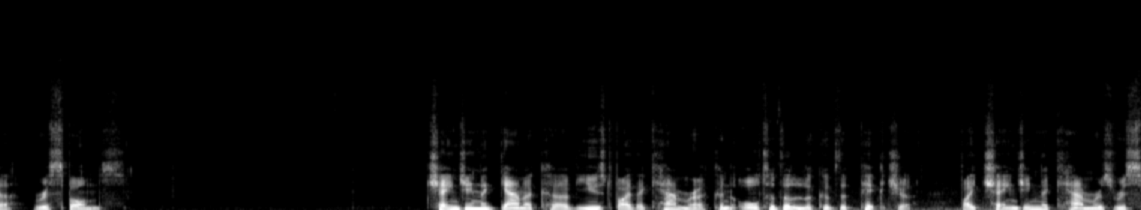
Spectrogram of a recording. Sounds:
Speech

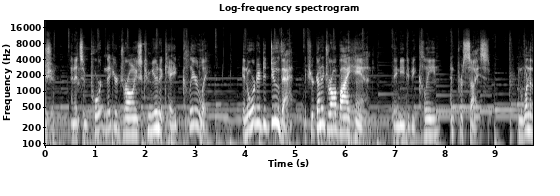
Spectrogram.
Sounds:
Music, Speech

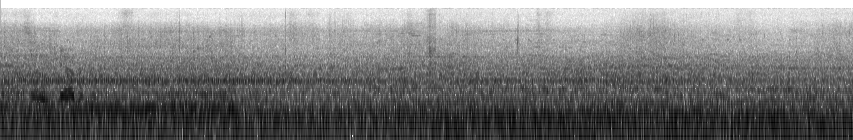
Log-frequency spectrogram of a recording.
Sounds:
Speech

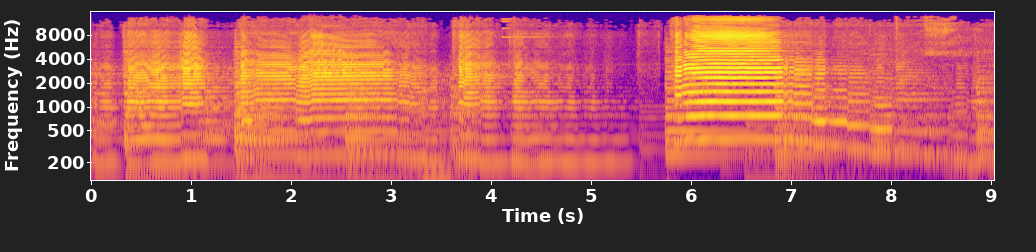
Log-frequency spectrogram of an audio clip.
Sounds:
Saxophone, Music, playing saxophone, Musical instrument

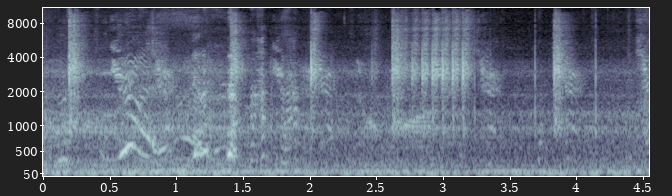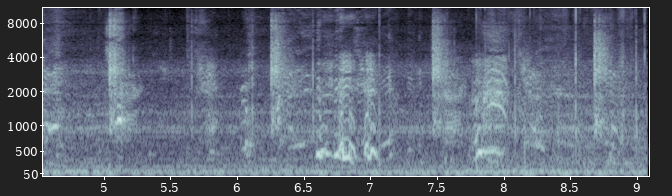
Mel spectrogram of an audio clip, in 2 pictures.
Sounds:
Speech, Music

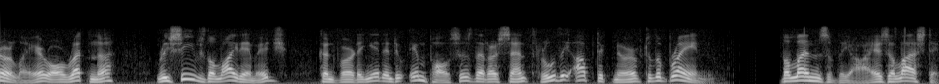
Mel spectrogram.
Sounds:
Speech

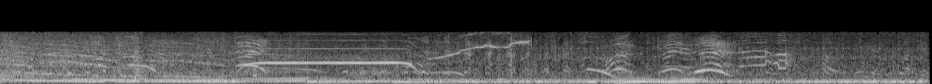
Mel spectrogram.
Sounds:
Vehicle, Car, Speech

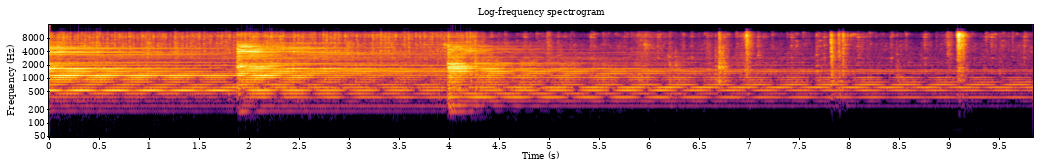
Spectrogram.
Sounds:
Tick-tock

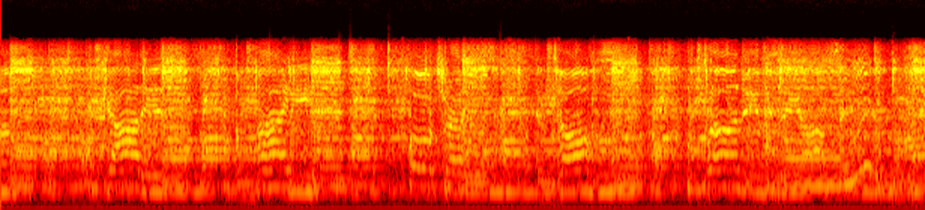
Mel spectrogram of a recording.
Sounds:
Guitar, Strum, Plucked string instrument, Music, Musical instrument, Electric guitar

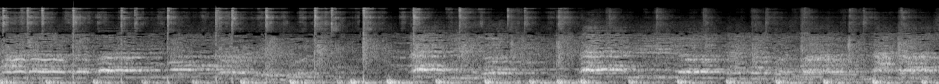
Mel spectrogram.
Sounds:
Tambourine, Musical instrument, Music

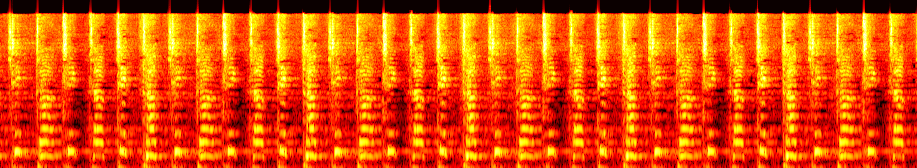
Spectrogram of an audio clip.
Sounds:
Tick

